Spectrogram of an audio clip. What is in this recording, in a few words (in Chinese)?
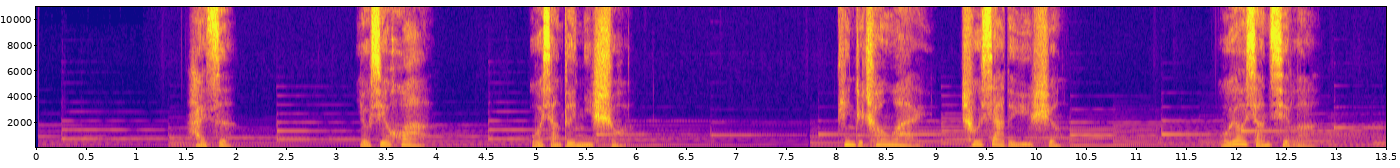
女 旁白 温暖磁性; 母亲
